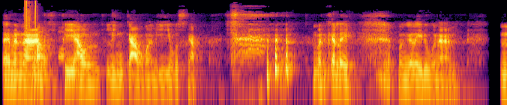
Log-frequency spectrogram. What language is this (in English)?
Thai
